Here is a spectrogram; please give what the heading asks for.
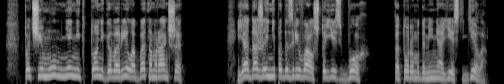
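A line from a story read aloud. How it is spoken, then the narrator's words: Near exclamation. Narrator (Russian): почти воскликнул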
